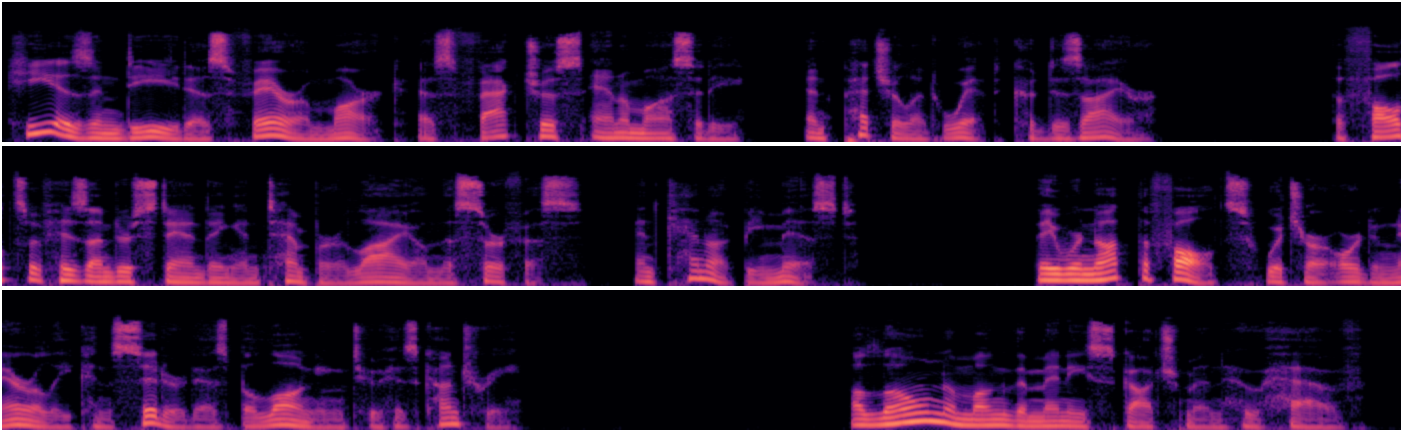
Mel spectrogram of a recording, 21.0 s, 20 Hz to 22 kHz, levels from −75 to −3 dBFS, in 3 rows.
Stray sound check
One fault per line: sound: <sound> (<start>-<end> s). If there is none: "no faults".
no faults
